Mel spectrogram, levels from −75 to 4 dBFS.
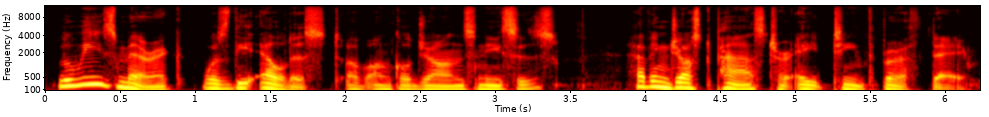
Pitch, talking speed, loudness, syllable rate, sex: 125 Hz, 145 wpm, -18 LUFS, 4.5 syllables/s, male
